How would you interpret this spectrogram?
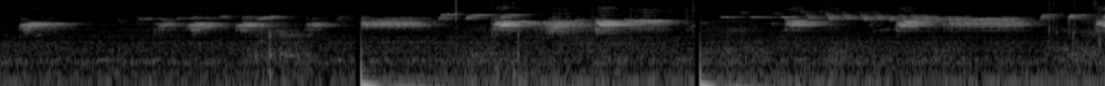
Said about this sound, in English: You listen to the birds.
